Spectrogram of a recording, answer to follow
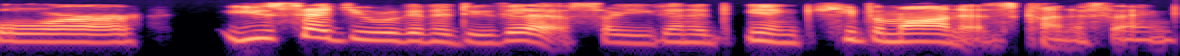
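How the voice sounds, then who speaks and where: An ordinary speaking voice with an American accent. Its pitch varies in an ordinary way. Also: woman. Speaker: scholar and business advisor. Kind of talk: interview conversation.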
